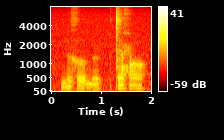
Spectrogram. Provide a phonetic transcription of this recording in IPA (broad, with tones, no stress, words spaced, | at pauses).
nə˦xʌː˦ŋə˦ | ǀɛ˦ħɑ˦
